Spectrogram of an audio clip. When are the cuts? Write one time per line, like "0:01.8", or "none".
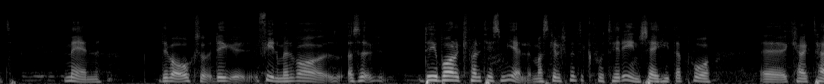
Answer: none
